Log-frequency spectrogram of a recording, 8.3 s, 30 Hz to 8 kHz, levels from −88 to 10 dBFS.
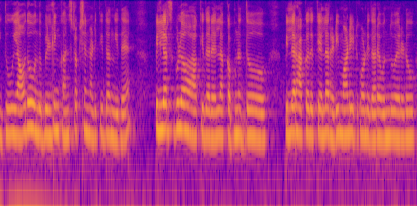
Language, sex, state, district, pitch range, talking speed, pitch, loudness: Kannada, female, Karnataka, Bellary, 195-220 Hz, 145 wpm, 205 Hz, -17 LUFS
